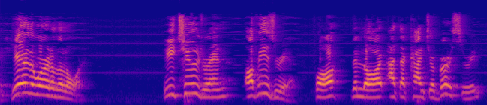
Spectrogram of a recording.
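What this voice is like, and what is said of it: Jamaican accent. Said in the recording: “That's my Jamaican accent”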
